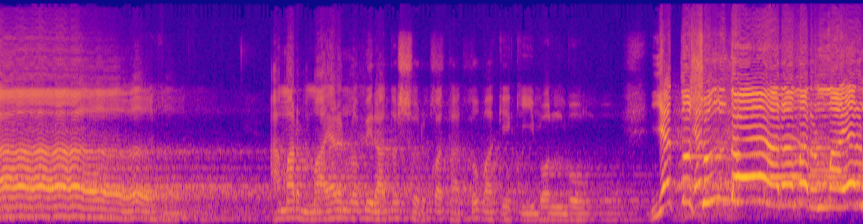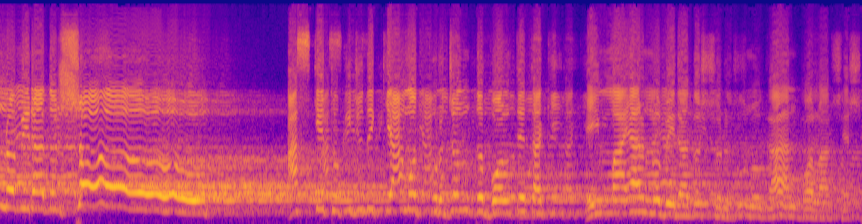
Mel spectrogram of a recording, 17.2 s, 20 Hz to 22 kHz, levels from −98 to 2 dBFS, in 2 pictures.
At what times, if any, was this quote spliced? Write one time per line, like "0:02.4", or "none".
none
